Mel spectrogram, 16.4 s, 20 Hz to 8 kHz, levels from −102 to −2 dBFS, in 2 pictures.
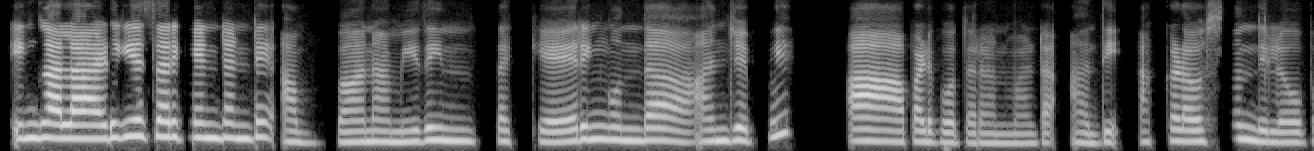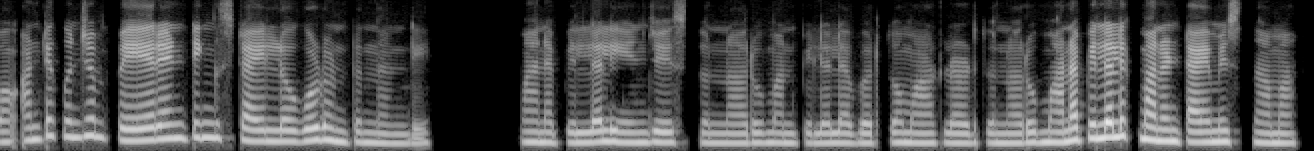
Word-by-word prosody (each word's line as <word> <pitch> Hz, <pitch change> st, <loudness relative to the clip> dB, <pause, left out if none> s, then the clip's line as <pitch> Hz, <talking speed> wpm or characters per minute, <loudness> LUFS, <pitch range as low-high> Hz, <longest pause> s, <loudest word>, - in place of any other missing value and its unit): ఇంకలా 280 Hz, -1 st, +8 dB
అడిగేసరికేంటంటే, 290 Hz, -1 st, +4 dB, 0.2 s
అబ్బా! 200 Hz, +1 st, -5 dB
నా 215 Hz, -, 0 dB
మీద 215 Hz, +2 st, -2 dB
ఇంత 225 Hz, -1 st, -3 dB, 0.2 s
కేరింగుందా 235 Hz, +3 st, +1 dB, 0.3 s
అనిచెప్పి 230 Hz, -, -1 dB, 0.5 s
ఆ! -, -, +8 dB, 0.3 s
పడిపోతారనమాట. 190 Hz, -3 st, -5 dB, 0.2 s
అది. 190 Hz, +2 st, -5 dB, 0.2 s
అక్కడొస్తుంది 225 Hz, +2 st, -2 dB
లోపం. 200 Hz, +1 st, -5 dB
అంటే, 255 Hz, +6 st, -3 dB
కొంచెం 310 Hz, +1 st, -2 dB
పేరెంటింగ్ 270 Hz, +5 st, +2 dB
స్టైల్‌లో 220 Hz, -3 st, -1 dB
గూడుంటుందండి. 200 Hz, -, -3 dB, 0.6 s
మన 205 Hz, -1 st, -3 dB
పిల్లలు 205 Hz, +2 st, 0 dB
ఏం 195 Hz, -, -3 dB
చేస్తున్నారు? 195 Hz, -1 st, -5 dB
మన 190 Hz, -1 st, -5 dB
పిల్లలు 190 Hz, +1 st, -4 dB
ఎవరితో 190 Hz, +2 st, -7 dB
మాట్లాడుతున్నారు, 190 Hz, 0 st, -5 dB
మన 200 Hz, +3 st, +2 dB
పిల్లలకి 295 Hz, +2 st, +5 dB
మనం 225 Hz, -2 st, +4 dB
టైమిస్తున్నామా, 205 Hz, -2 st, -1 dB
215 Hz, 110 wpm, -23 LUFS, 195-255 Hz, 0.6 s, ఇంకలా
